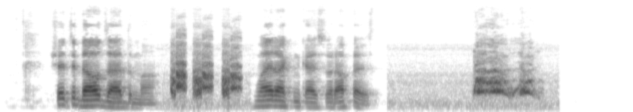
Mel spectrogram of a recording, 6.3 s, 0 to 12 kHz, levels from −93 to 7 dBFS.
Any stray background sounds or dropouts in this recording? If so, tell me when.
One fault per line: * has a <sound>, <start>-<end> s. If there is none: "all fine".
* has a laugh, 1.7-2.4 s
* has a bark, 4.7-5.4 s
